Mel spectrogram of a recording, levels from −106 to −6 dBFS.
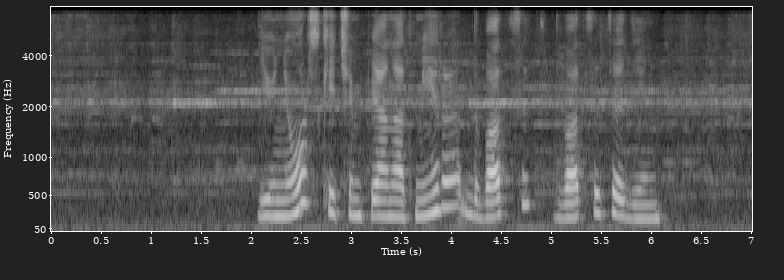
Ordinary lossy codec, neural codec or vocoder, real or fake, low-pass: none; none; real; 7.2 kHz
